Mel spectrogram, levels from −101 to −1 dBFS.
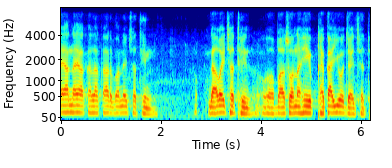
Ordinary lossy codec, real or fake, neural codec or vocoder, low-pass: AAC, 48 kbps; fake; codec, 24 kHz, 6 kbps, HILCodec; 7.2 kHz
